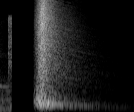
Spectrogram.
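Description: A whoosh transition sound effect: after the faint room sound cuts off, a sudden loud swish comes about half a second in and fades away over about a second and a half.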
